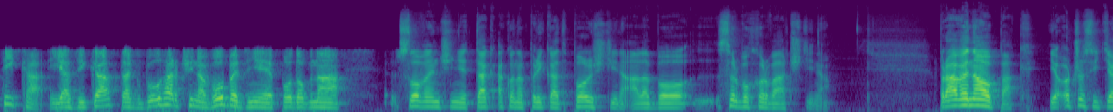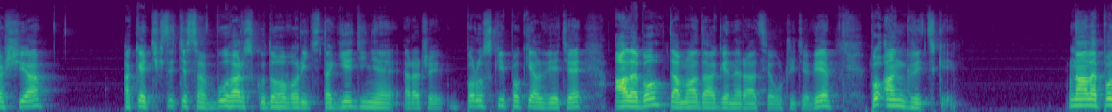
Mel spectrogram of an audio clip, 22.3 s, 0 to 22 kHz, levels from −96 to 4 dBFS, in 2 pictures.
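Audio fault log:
0.0–4.0 s adaptive stream starting at a low bitrate: speech is artefact-heavy, fitting an Opus start near 12 kbit/s; spectrogram blank above 4.5 kHz, then full treble appears abruptly, gapless, at 4.0 s.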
